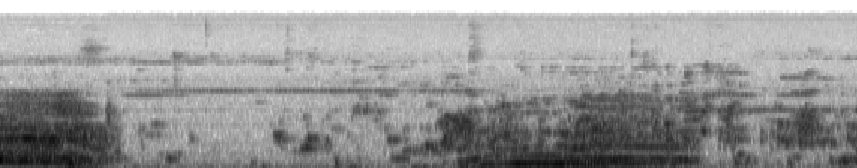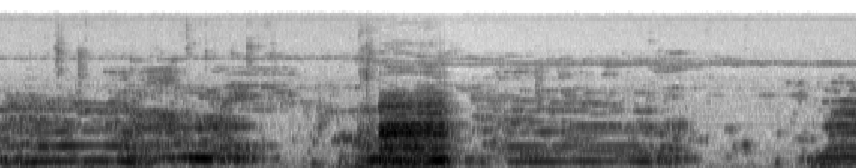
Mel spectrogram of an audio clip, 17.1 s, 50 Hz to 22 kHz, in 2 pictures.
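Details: Water buffalo at a livestock market in Purwakarta, Indonesia, during loading and unloading in November 2022: a series of long, deep, harmonic lowing calls lasting one to two seconds each, some rising and falling, with market noise between them.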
